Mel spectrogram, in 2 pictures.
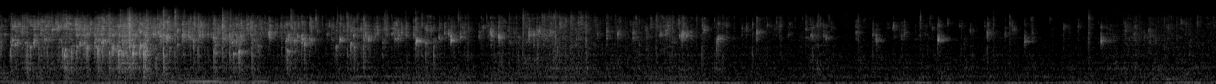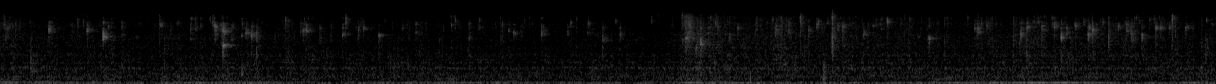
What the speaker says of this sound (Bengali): তেলটা গরম হয়ে গেছে, আমরা এরকমভাবে থোড়গুলো একটা একটা করে কড়ার মধ্যে দিতে থাকবো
